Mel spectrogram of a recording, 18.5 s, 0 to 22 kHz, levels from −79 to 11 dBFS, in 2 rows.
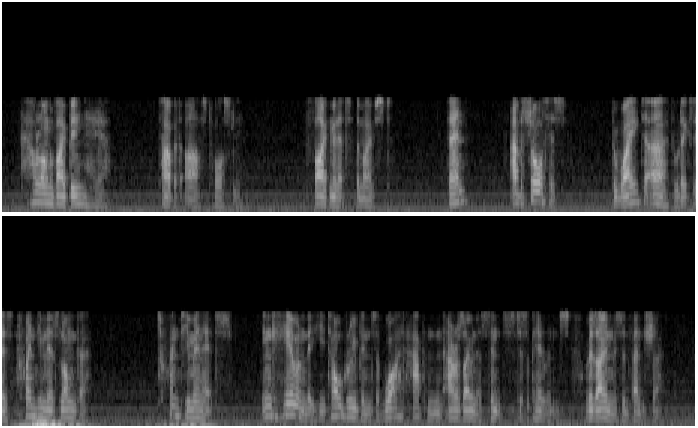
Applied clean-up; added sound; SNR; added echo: none; none; none; none.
